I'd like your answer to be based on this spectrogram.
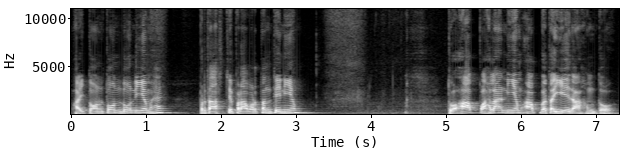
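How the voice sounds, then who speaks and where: Fairly high-voiced male teacher dictating notes. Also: steady tone. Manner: slow dictation, repeats phrases, asks and answers his own questions. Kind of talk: classroom physics lesson.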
